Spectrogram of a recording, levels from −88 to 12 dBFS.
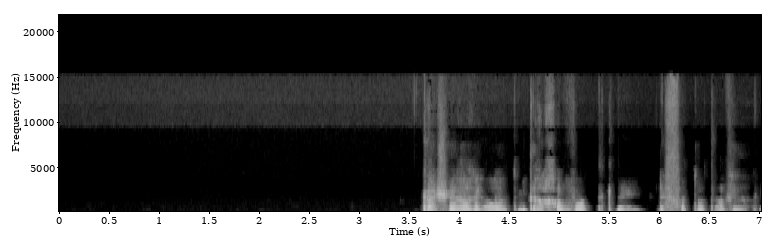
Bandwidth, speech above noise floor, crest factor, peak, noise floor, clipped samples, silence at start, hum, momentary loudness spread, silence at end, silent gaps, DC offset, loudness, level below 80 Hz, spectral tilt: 15.5 kHz; 41 dB; 20 dB; -4 dBFS; -61 dBFS; under 0.1%; 3.65 s; none; 9 LU; 0.05 s; none; under 0.1%; -20 LUFS; -64 dBFS; -6 dB/octave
